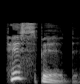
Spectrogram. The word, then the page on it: hispid: British English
